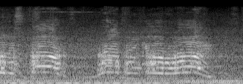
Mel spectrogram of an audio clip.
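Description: A man's voice through a handheld megaphone in two loud phrases, a short one early and a longer one in the second half, over a steady low rumble.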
